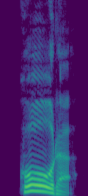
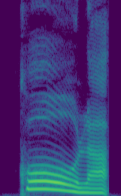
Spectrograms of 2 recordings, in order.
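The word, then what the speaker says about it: Kōra (コーラ): And a quick note on the pronunciation. Listen carefully, and hopefully you can hear that it's not really a pure L sound. – Kōra. La. La. – It's close to an L, but more similar to a light D sound.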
